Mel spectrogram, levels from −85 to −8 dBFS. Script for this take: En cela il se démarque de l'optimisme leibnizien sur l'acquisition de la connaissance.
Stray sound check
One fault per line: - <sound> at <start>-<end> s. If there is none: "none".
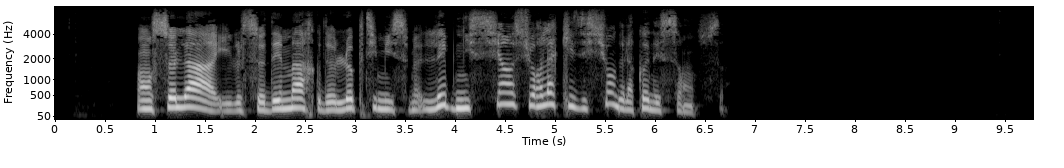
none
